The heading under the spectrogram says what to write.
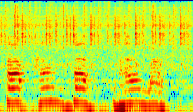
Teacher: ओष्ठ से उच्चारित होते हैं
